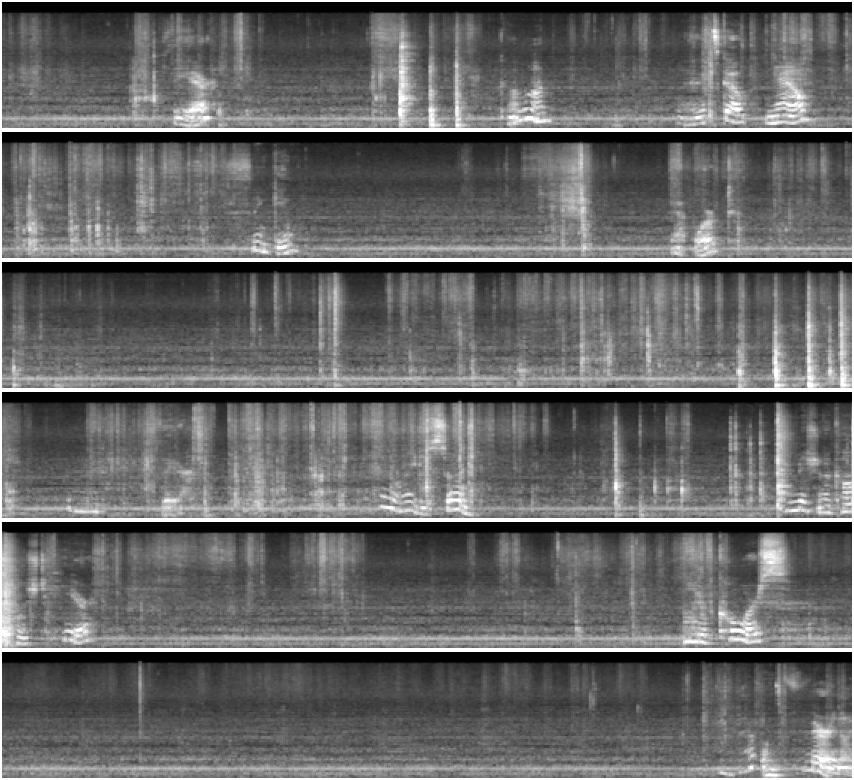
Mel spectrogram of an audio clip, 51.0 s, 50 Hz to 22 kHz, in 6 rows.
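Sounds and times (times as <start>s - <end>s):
paper rustling and scraping: 0.0s - 0.7s, 1.3s - 2.6s, 3.7s - 4.0s, 5.6s - 10.8s, 13.7s - 14.5s, 15.7s - 17.5s, 19.3s - 25.8s, 26.4s - 31.0s, 34.3s - 37.7s, 38.6s - 41.3s
faint steady hum: 0.0s - 51.0s.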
